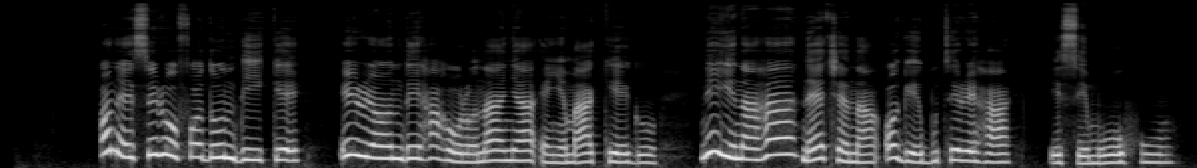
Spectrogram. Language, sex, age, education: Igbo, female, 15-29, tertiary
